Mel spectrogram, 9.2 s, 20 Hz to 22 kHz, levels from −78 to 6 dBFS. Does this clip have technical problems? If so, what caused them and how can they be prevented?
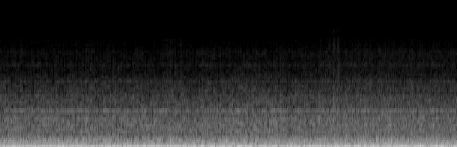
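Yes. Throughout, MP2 compression is plainly audible: gurgling, granular distortion that fits a rate around 48 kbps, unlike simple low-pass dullness. Encode at a higher bitrate or with a modern codec.

From 0.0 to 6.4 s, a time-stretched section plays at about half speed. It drags while the pitch stays put, which rules out slowed playback, where pitch would drop. This is likely from stretching software repeating short pieces. Avoid stretching the audio, or use a higher-quality stretch algorithm.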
